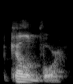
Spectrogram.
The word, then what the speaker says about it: Kelemvor: is the symbol of Kel mour Kore Kell kelore okay Kell yes k e l e m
